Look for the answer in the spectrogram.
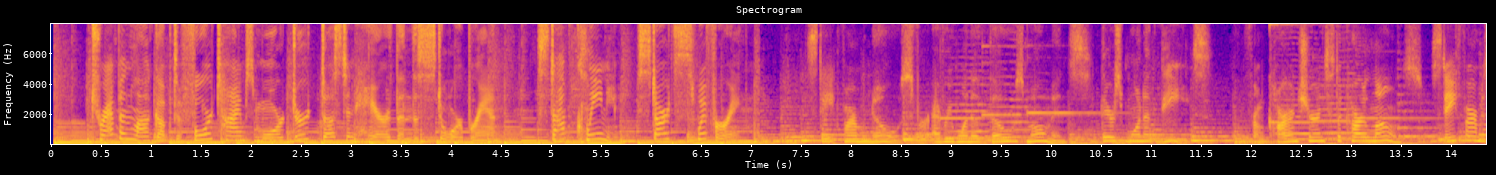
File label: Commercial Voiceover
